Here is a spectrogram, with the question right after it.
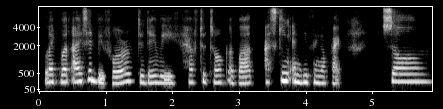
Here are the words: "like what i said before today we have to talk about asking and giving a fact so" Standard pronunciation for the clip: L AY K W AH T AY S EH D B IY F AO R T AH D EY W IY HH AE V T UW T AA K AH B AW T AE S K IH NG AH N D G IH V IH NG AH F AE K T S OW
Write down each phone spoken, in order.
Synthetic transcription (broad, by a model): L AY K W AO T AY S EH D B IY F AO R T AH D EY W IY HH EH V T UW T AA K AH B AW T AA S K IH NG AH N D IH F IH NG AH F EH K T S OW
